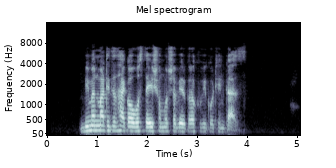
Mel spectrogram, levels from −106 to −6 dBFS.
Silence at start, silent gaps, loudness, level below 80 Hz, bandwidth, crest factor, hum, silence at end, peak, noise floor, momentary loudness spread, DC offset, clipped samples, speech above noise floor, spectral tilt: 0.65 s; none; -19 LUFS; -60 dBFS; 7.4 kHz; 20 dB; none; 1.3 s; -2 dBFS; under -90 dBFS; 16 LU; under 0.1%; under 0.1%; over 71 dB; -6 dB/octave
